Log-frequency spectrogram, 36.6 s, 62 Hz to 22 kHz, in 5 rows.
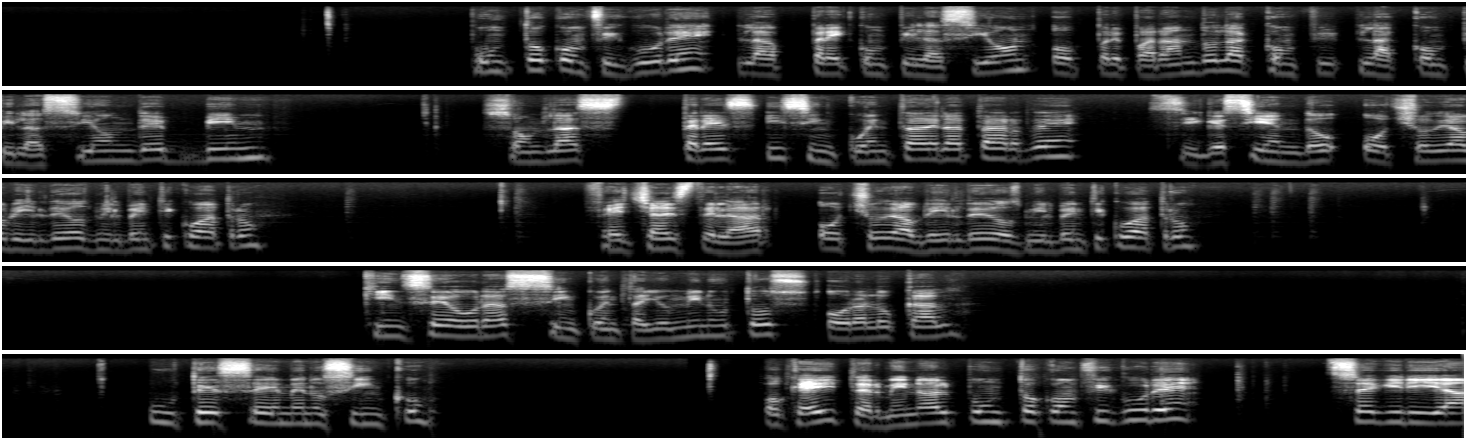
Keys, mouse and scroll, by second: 34.6 click, 35.3 Up, 36.4 Down.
